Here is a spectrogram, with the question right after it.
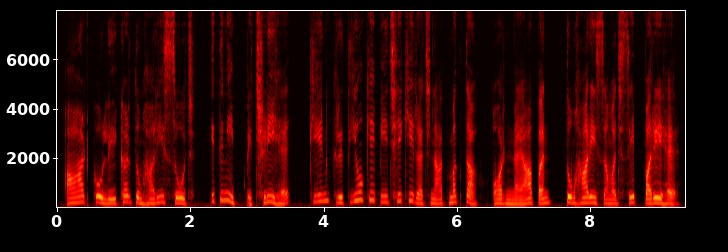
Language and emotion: Hindi, disgusted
